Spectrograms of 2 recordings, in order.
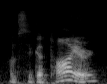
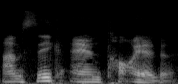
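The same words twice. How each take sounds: First: The phrase is said quickly with the words run together. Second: The phrase is said slowly with each word clear. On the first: "실제로 자기네들 스피드대로 한다고 할 때" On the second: "천천히 하면 그렇게 하겠지만"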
